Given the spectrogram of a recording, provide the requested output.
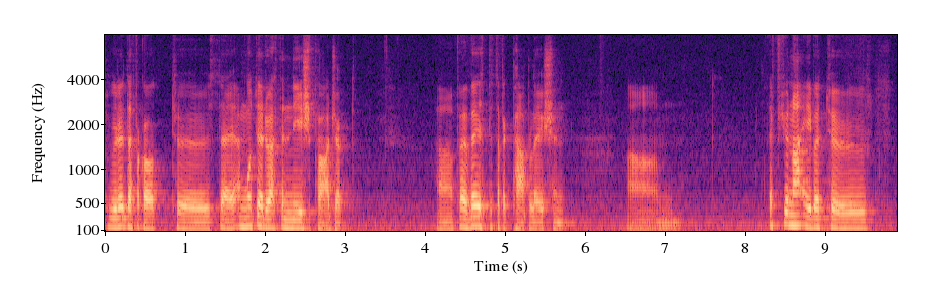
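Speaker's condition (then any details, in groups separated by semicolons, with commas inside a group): Deafness; unable to make phone calls unaided; uses Roger Voice app captioning phone calls instantly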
